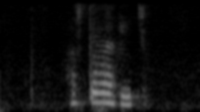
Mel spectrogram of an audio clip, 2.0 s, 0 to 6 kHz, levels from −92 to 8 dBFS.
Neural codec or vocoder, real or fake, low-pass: codec, 44.1 kHz, 2.6 kbps, DAC; fake; 5.4 kHz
